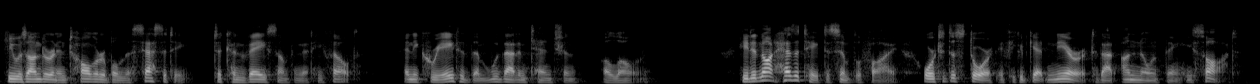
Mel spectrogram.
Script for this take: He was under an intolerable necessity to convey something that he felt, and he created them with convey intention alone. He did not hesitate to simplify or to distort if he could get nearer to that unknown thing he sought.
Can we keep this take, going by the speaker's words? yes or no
no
